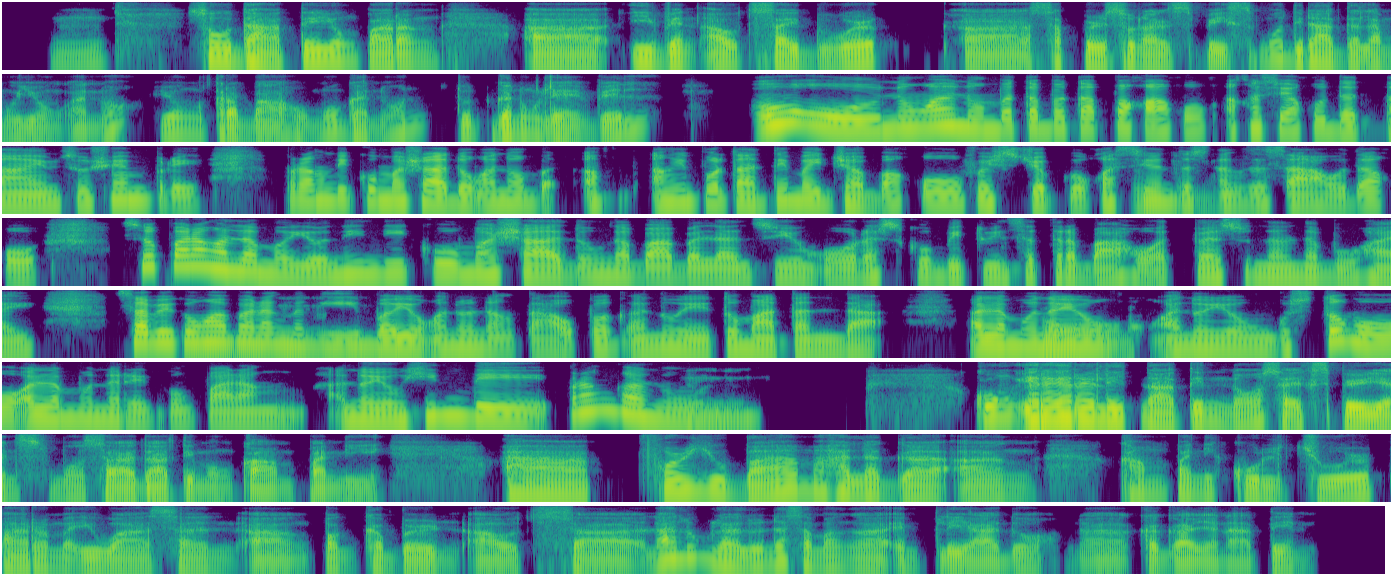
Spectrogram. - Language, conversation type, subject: Filipino, podcast, Anong simpleng nakagawian ang may pinakamalaking epekto sa iyo?
- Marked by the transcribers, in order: in English: "even outside work"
